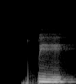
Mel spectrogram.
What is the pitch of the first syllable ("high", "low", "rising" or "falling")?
low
